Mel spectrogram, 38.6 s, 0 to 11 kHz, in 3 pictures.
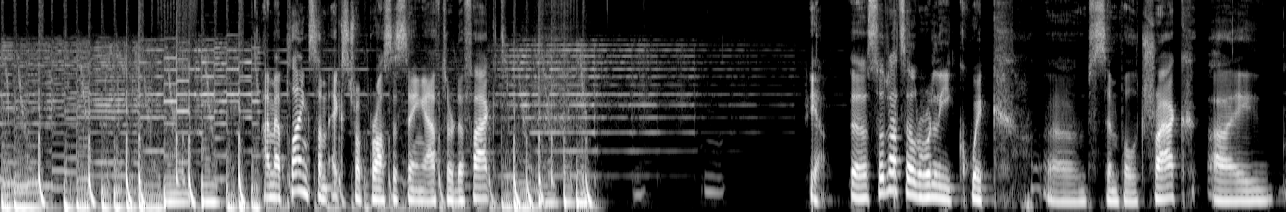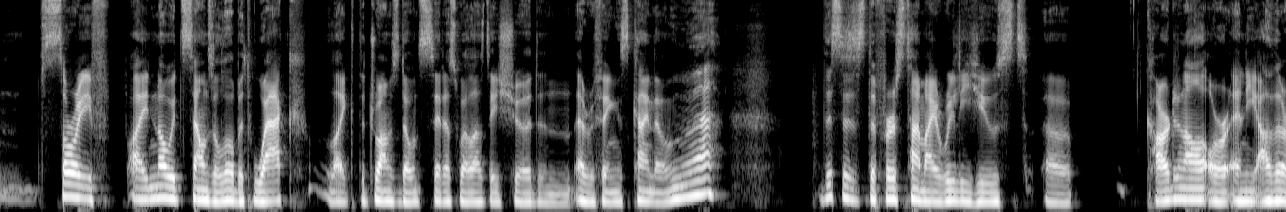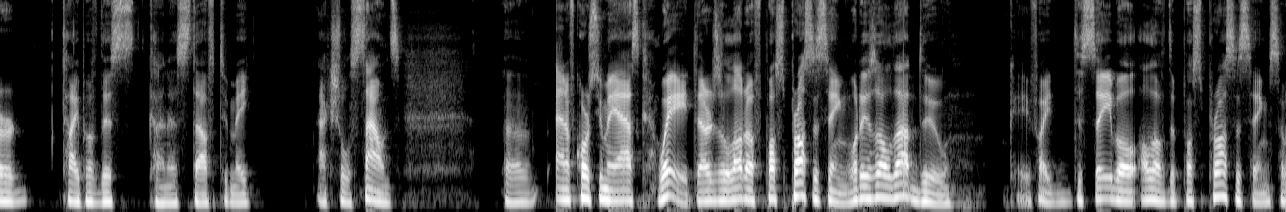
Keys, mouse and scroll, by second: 1.5 click, 6.6 scroll down 2, 8.0 scroll up 2, 24.0 click, 24.1 click, 30.1 click, 31.5 click, 34.4 click, 34.9 click, 36.7-37.1 scroll down 2, 37.3 right click, 38.2 click.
